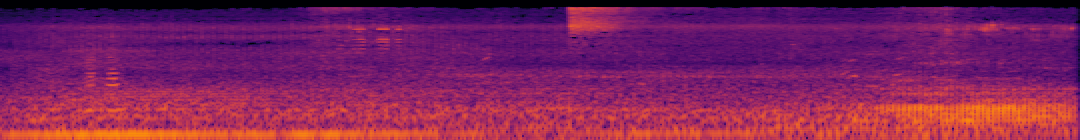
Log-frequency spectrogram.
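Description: A large bus engine idles with a low, steady rumble nearby.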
